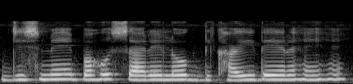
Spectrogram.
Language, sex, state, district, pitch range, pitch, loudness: Hindi, female, Uttar Pradesh, Lucknow, 210-230 Hz, 215 Hz, -15 LUFS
